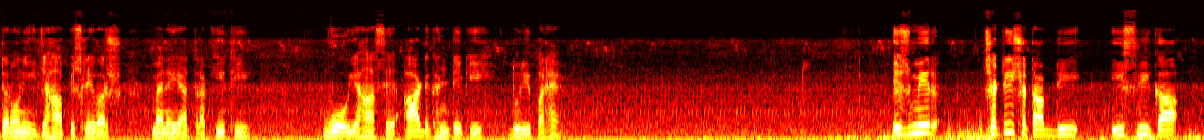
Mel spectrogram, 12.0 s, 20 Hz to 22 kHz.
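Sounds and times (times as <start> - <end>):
low city traffic hum: 0.0 - 12.0.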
